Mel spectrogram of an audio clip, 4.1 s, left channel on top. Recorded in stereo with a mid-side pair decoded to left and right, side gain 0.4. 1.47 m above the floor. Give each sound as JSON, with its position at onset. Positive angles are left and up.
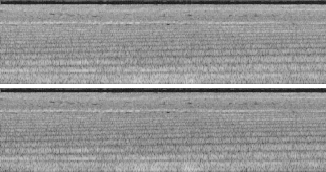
{"t": 0.0, "sound": "a drone", "azimuth_deg": 10}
